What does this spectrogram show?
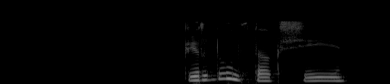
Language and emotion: Russian, sad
